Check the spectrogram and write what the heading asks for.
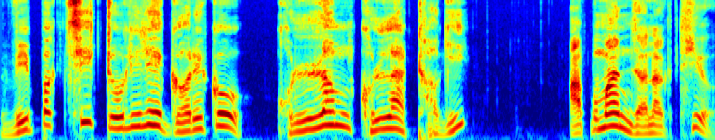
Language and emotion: Nepali, disgusted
